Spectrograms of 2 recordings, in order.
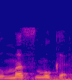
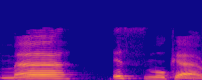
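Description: First: The words run together with no glottal stop. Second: The glottal stop before 'ismuka' is pronounced separately. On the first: The speaker calls it right. "without pronouncing Hamzatul wasl" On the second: The speaker calls it wrong. "We don't say ma ismuka"

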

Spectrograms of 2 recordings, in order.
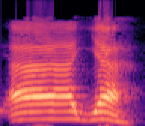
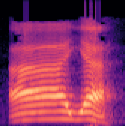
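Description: First: The word ends with an h sound. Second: The same.

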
